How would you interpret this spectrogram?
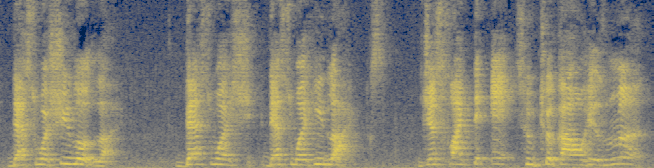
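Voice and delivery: put-on mother sizing up her son's girlfriend, low scornful voice; imitating the mother. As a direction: drop low and throw shade like his mama. Dante's mother insulting son's girlfriend.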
